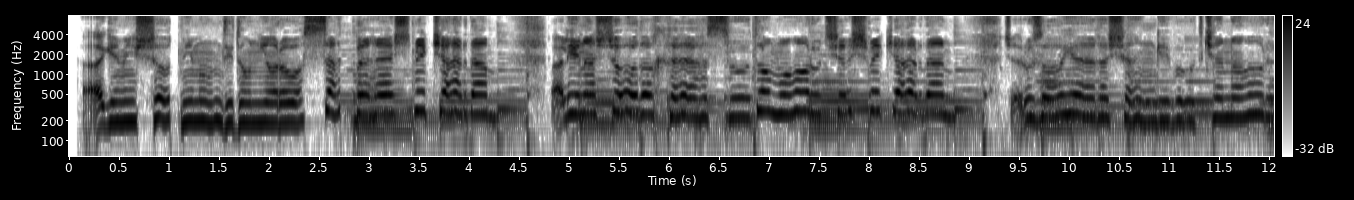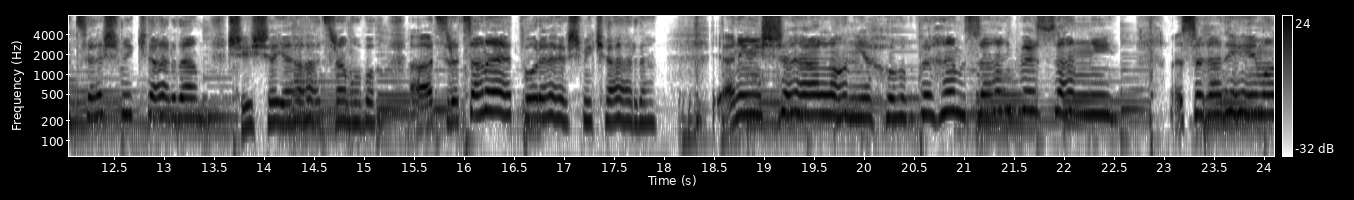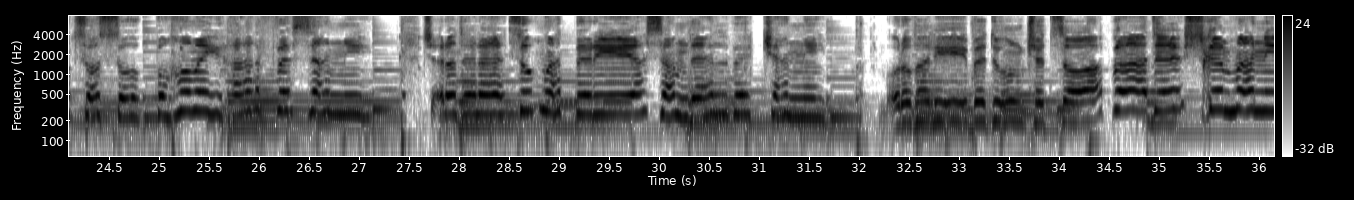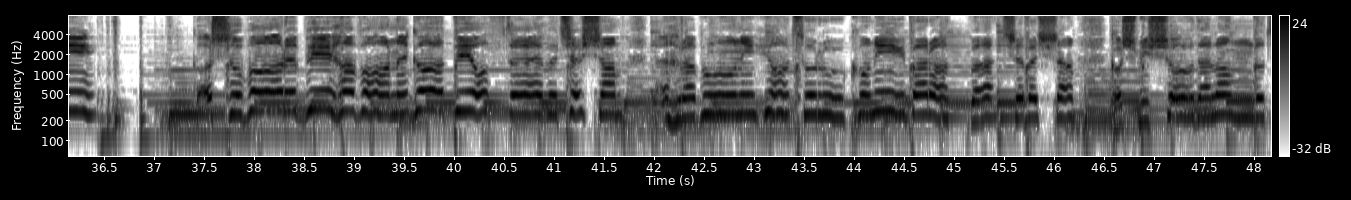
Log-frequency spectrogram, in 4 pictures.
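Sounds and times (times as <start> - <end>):
guitar: 0.1 - 48.1.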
